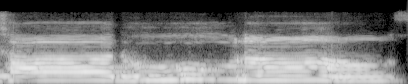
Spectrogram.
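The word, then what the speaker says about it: sādhūnāṃ: Paritrāṇāya sadhūnāṃ. Sadhūnāṃ. All three are long sound. To be pronounced with 2 units, 2 matras.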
